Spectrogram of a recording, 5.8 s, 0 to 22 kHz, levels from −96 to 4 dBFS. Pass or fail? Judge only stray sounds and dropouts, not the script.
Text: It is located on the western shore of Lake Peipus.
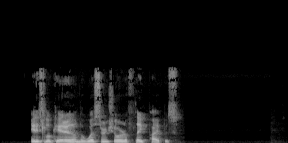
pass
